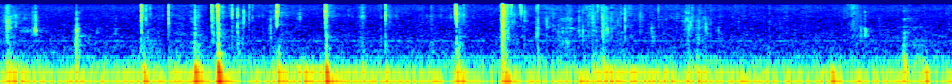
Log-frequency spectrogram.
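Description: A metal blade scrapes and cuts shavings off a red-coated cream solid soap bar, making a series of sharp, dry crackling scrapes and crisp snaps. The bright, brittle cuts stand out over a quiet, low background rumble.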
